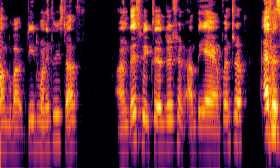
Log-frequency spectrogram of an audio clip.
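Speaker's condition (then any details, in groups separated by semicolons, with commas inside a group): Cerebral palsy; uses a chair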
